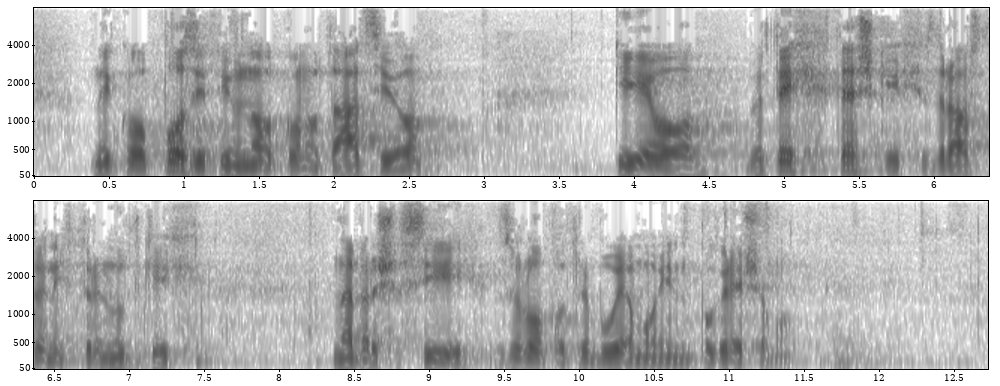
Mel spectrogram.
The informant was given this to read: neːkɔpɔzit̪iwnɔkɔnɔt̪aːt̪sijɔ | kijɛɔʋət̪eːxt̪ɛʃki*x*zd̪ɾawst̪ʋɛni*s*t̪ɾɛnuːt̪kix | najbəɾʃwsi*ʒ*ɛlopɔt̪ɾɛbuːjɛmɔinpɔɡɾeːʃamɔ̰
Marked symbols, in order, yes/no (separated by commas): yes, no, no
